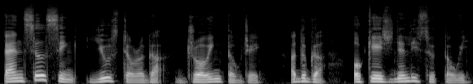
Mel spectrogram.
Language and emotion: Manipuri, neutral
